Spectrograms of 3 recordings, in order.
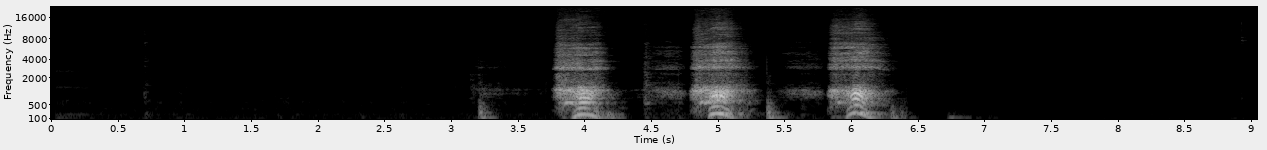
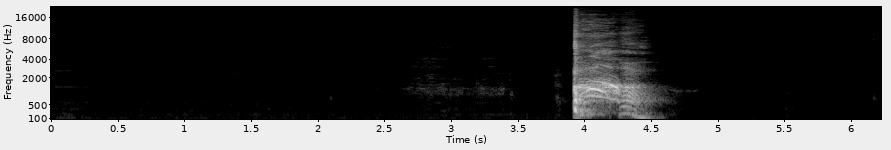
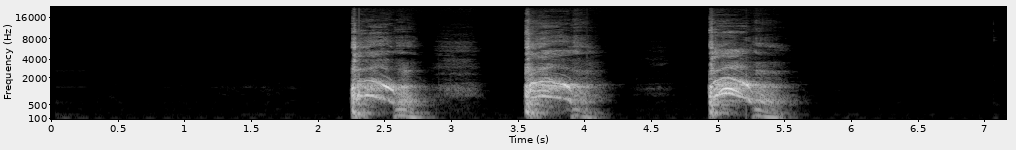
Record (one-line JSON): {"exhalation_length": "9.0 s", "exhalation_amplitude": 13061, "exhalation_signal_mean_std_ratio": 0.25, "cough_length": "6.2 s", "cough_amplitude": 32768, "cough_signal_mean_std_ratio": 0.22, "three_cough_length": "7.2 s", "three_cough_amplitude": 32385, "three_cough_signal_mean_std_ratio": 0.34, "survey_phase": "beta (2021-08-13 to 2022-03-07)", "age": "65+", "gender": "Male", "wearing_mask": "No", "symptom_none": true, "smoker_status": "Ex-smoker", "respiratory_condition_asthma": false, "respiratory_condition_other": false, "recruitment_source": "REACT", "submission_delay": "2 days", "covid_test_result": "Negative", "covid_test_method": "RT-qPCR", "influenza_a_test_result": "Negative", "influenza_b_test_result": "Negative"}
